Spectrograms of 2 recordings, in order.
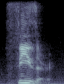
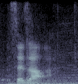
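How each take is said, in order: First: The name is said in Latin style. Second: The name is said in French style. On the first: "I just use a Latin pronunciation" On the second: "the French is César"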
